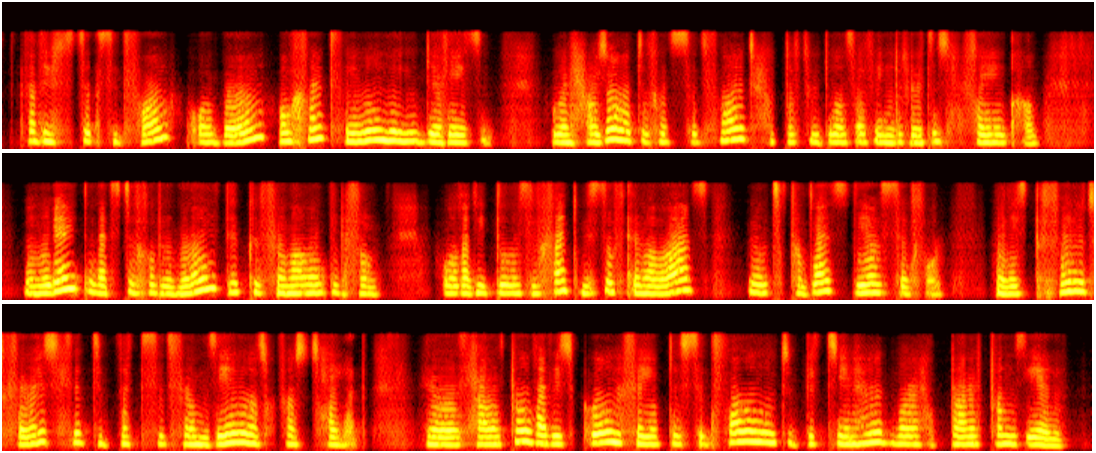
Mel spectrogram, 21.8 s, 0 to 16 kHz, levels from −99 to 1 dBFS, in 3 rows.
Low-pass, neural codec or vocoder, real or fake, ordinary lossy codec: 7.2 kHz; codec, 16 kHz, 0.5 kbps, FreqCodec, smaller model; fake; none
